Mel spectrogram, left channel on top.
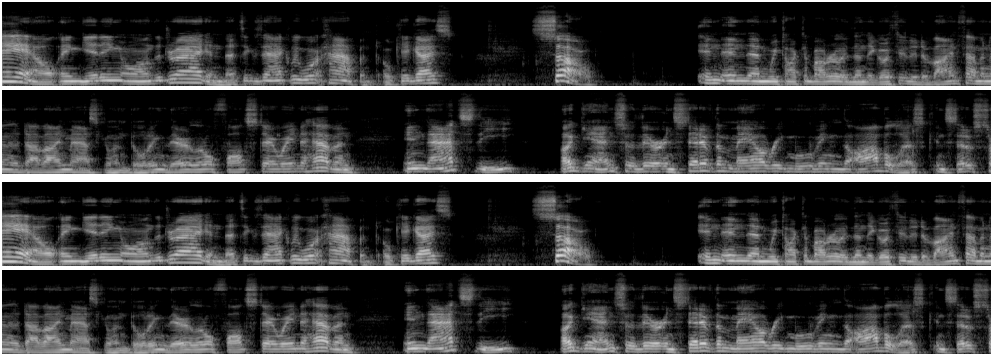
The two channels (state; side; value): normal; both; correlation 0.88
